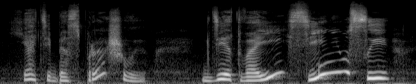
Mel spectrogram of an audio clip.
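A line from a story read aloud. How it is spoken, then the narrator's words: Singsong. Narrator (Russian): продолжал нараспев Жоржик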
